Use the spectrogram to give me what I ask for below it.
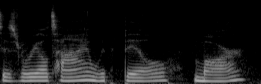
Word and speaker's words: Maher: Mar Rhymes with Jar going to Washington. This is Real Time with Bill Maher rhymes with jar.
